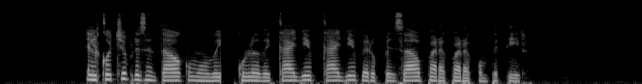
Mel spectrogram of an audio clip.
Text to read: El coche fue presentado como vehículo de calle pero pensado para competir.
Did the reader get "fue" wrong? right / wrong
wrong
